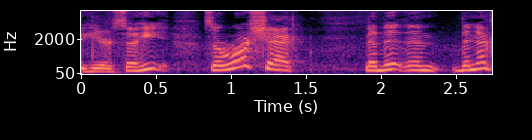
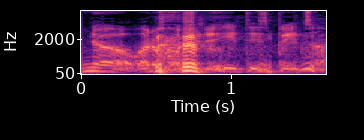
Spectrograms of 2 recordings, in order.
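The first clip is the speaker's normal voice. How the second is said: put-on gravelly, lowered growling voice; 4 semitones lower than usual.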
